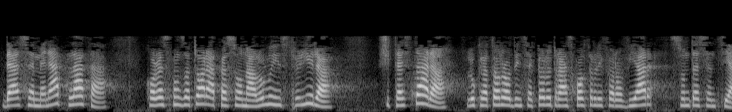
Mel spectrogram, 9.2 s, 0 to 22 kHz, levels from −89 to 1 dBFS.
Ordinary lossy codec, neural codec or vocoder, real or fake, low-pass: MP3, 24 kbps; codec, 16 kHz in and 24 kHz out, 0.9 kbps, LongCat-Audio-Codec, fine tuned four codebook decoder; fake; 7.2 kHz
